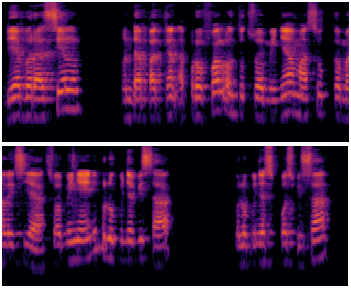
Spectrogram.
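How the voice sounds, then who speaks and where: A man from Indonesia explaining an application process step by step in a vlog, spelling out addresses slowly. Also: fairly high pitch, fairly even intonation, roomy sound. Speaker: vlogger.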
